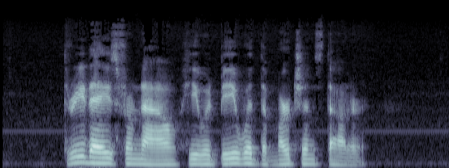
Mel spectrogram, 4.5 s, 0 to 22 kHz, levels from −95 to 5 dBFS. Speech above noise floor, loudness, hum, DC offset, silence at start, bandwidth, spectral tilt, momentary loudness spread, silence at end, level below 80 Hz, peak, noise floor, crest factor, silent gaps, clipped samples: 43 dB; -20 LUFS; none; under 0.1%; 0.65 s; 12.5 kHz; -6.5 dB/octave; 11 LU; 0.9 s; -58 dBFS; 0 dBFS; -63 dBFS; 22 dB; none; under 0.1%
